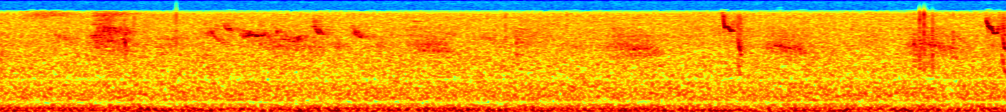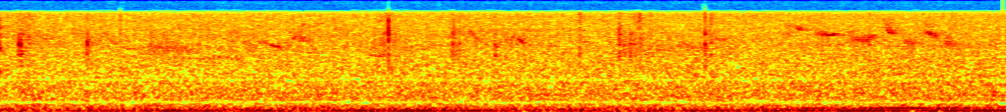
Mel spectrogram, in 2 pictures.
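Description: Faint, scattered short bird chirps over a steady outdoor hiss and low rumble.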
